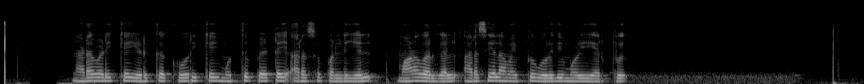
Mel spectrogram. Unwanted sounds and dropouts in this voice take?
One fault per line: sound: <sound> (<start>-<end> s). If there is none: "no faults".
no faults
